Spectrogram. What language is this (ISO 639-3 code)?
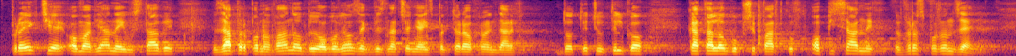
pol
